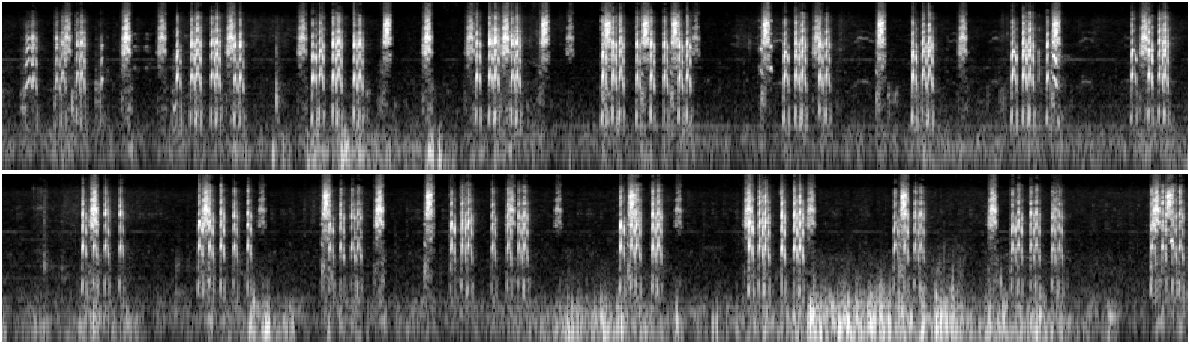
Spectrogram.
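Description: Bird-lure recording of mixed mandar (moorhen) and berkik (snipe) calls: loud clusters of short, sharp calls, repeated every second or two throughout.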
